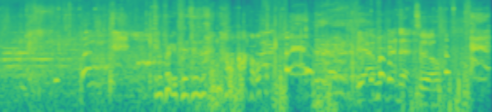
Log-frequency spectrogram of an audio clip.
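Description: Young men shout and laugh excitedly nearby, outdoors.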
